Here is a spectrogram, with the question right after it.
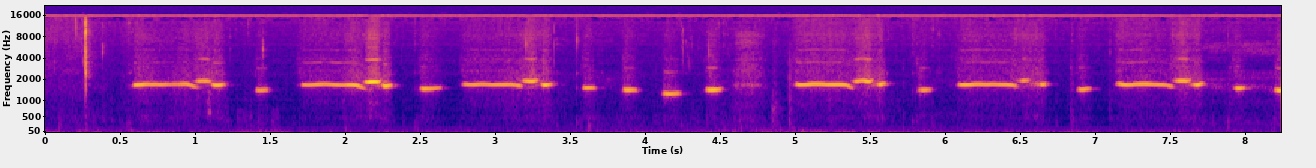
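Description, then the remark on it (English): A single person whistles the theme tune of the TV programme the Live Birds, a bright, lilting melody of short and sustained notes, phrased in repeating bursts with brief pauses, clear with no talking underneath. “That's the whistle.”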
